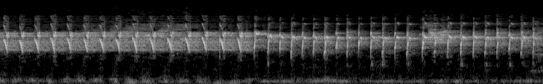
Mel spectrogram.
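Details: Lovebird delivering a continuous rapid chatter of high, clipped chirps repeated about three times a second, with a brief brighter twittering near the end.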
